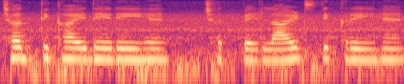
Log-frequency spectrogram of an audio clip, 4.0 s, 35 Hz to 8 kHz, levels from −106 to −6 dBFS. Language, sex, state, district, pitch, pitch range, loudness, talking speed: Hindi, female, Punjab, Pathankot, 175 Hz, 170-180 Hz, -17 LUFS, 160 wpm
